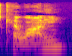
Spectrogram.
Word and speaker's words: Kehlani: Basically, Kyrie Irving and I believe her name's Kehlani.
